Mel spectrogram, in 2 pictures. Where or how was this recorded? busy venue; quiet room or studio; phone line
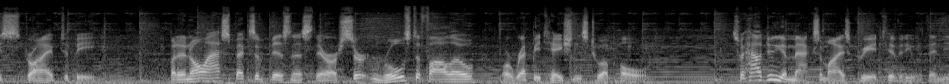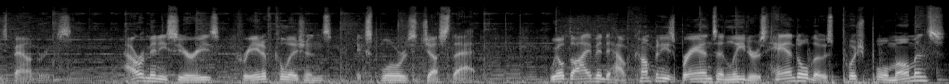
busy venue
